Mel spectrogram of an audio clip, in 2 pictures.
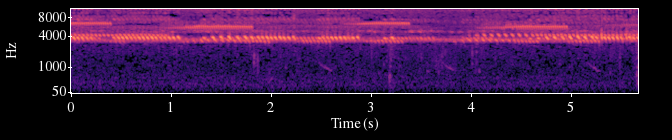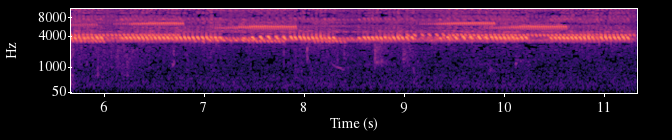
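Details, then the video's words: Evening cricket chorus from Aroha Island in New Zealand, a steady high trilling of rapid pulses from several insects, rising and falling in loudness with short gaps, faint low clicks beneath. "1 Hour Relaxing Evening Sound of Crickets"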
